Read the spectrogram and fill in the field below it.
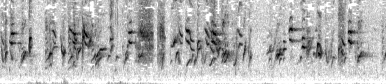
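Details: Continuous goldfinch singing: jangling, high, rapidly repeated twitters and trills running almost without a break, with low thumping noise in the background.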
